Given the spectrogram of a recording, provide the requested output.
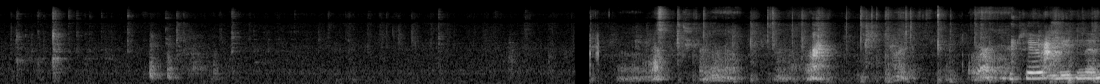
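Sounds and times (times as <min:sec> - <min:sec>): puppies growling: 0:05.9 - 0:11.0
puppies yapping: 0:06.1 - 0:11.0.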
